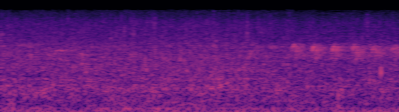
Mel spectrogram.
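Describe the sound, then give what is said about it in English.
A creek flows during a crossing in a shrubby foothills canyon after a wet season, producing a continuous, even rush of water with a brief brighter burble near the end. “So we're crossing Bear Creek.”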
